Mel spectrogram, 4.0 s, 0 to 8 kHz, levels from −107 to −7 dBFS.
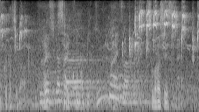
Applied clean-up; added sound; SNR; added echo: none; Bird vocalization, bird call, bird song; -4 dB; none.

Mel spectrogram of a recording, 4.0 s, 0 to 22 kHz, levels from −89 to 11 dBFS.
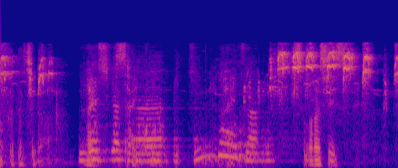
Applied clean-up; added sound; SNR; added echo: neural mask model RNNoise.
